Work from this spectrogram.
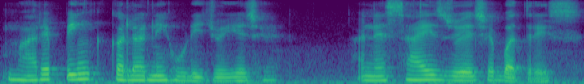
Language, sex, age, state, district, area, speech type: Gujarati, female, 30-45, Gujarat, Kheda, urban, spontaneous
